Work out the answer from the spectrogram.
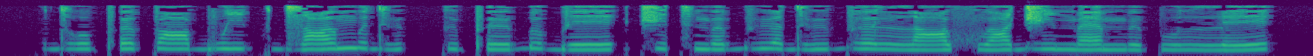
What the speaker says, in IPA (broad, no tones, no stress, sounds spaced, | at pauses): dʱ o pʼ œ p ɑ b w i kʷ d͡z ɑ ɐ̯ m ɵ dʱ ʉ kː ʉ pʼ ø ɓ ɵ b e | t͡ʃ i t͡s m œ bʱ ʉ ɐ̯ dʱ ʉ bʱ œ lː ɑ xʷ ɑ d͡ʒ i m æ m ø p u lː e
